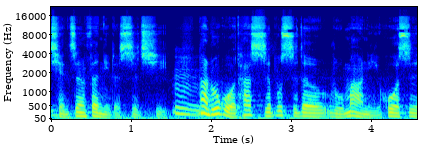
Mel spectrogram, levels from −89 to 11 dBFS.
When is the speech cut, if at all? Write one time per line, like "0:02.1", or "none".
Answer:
none

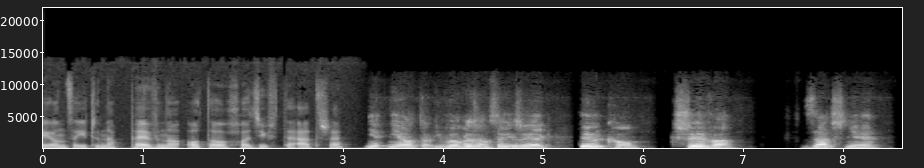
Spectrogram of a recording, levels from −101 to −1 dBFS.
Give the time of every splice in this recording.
none

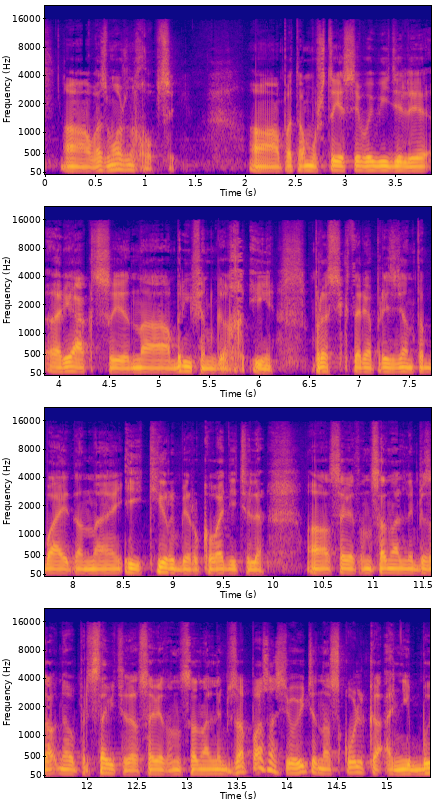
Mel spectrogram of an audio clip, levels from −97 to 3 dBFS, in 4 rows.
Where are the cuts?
0:01.9
0:08.5

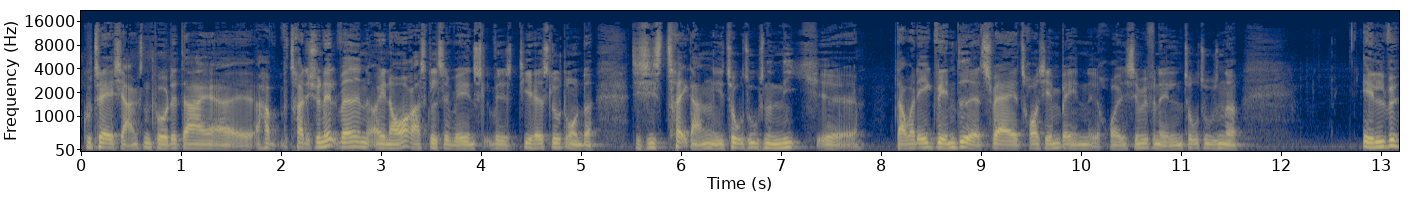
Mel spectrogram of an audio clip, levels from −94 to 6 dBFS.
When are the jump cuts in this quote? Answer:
none

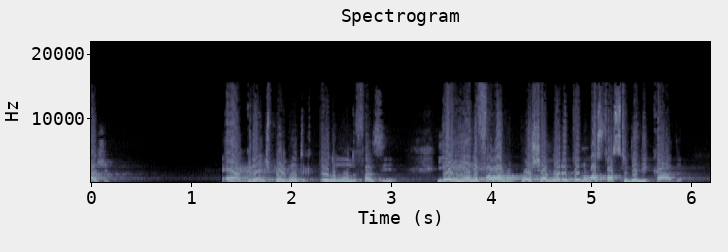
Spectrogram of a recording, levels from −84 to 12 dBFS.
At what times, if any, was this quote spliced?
0:05.3

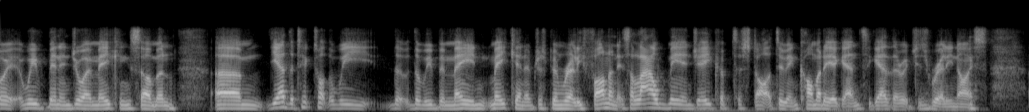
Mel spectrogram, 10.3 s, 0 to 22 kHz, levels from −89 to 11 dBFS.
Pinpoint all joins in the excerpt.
none

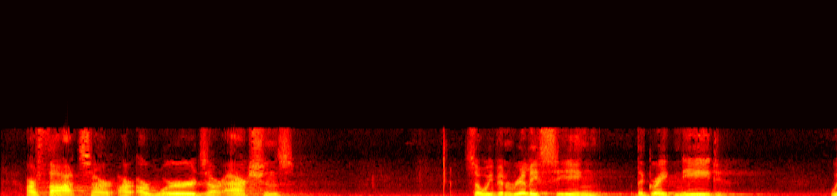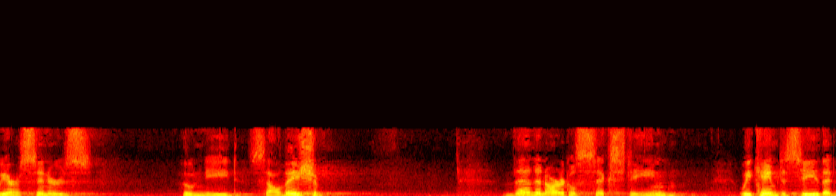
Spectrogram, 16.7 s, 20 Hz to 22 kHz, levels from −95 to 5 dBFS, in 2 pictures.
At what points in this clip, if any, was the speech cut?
none

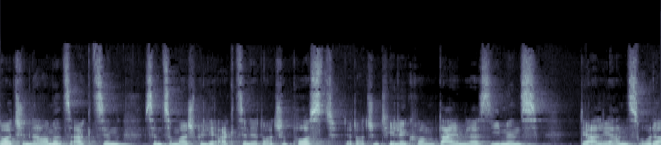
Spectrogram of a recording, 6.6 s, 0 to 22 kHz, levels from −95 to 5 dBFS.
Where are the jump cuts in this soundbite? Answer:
none

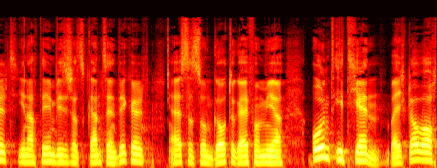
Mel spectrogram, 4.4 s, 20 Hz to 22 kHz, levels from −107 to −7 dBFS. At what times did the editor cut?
0:01.6

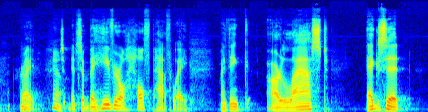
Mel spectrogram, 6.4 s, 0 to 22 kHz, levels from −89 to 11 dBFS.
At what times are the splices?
0:01.1
0:03.2

